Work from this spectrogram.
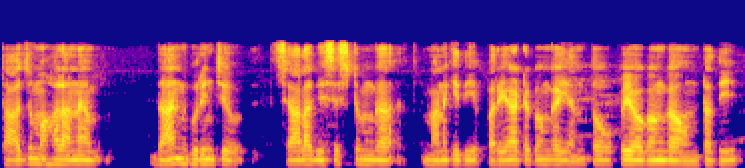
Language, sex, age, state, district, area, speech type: Telugu, male, 30-45, Andhra Pradesh, Anakapalli, rural, spontaneous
